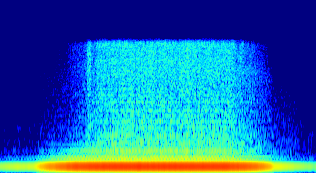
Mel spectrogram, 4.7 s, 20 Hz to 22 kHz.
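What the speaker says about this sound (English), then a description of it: "let's listen to what the 180 total degrees contained in a triangle sound like" A pure, steady 180 Hz sine tone fades in, holds loud and unwavering for about three and a half seconds, then fades out, heard alone.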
